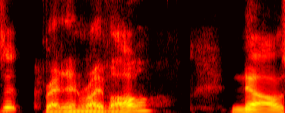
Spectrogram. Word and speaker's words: Royval: he pronounces it brennan rival no so you're not emphasizing the second syllable syllable excuse me it's royvall and this is a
